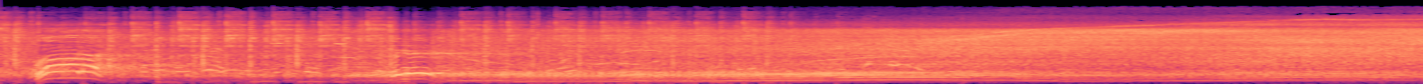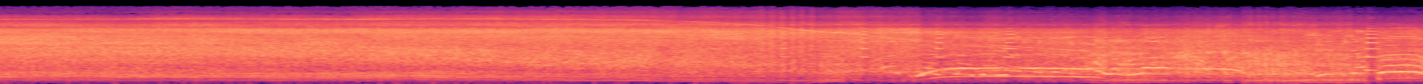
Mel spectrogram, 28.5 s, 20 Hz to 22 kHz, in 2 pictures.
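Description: Superstock pulling tractor, a red International 6588 'Hobo' with a turbocharged diesel engine, making a full pull. The engine revs up, and a high turbo whistle climbs, holds steady for about ten seconds, then falls away near the end as the run finishes.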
